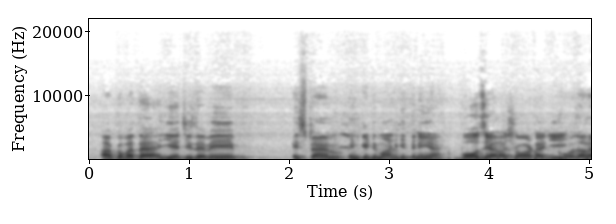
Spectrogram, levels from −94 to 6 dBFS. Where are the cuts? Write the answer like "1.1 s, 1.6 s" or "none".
none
